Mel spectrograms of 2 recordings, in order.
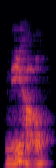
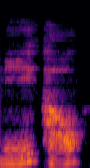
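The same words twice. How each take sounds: First: NI HAO joined smoothly, NI rising into a dipping HAO; second tone plus third. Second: NI HAO as two separate dipping tones, slow; both third tones. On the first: Teacher showing learners the natural greeting, smooth tone change. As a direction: glide up on "ni", then dip on "hao". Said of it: "change the first third tone to a second tone". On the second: Teacher showing learners the awkward over-careful greeting, both third tones. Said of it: "they might look at you a little bit weird". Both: Shown as a demonstration.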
